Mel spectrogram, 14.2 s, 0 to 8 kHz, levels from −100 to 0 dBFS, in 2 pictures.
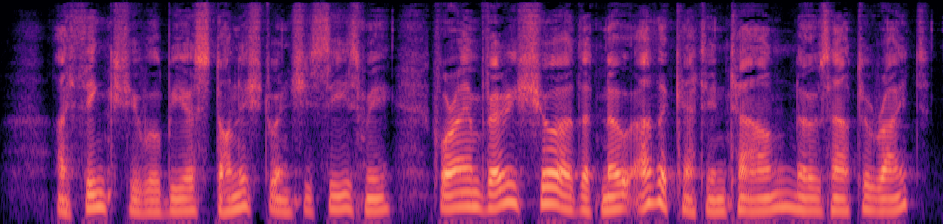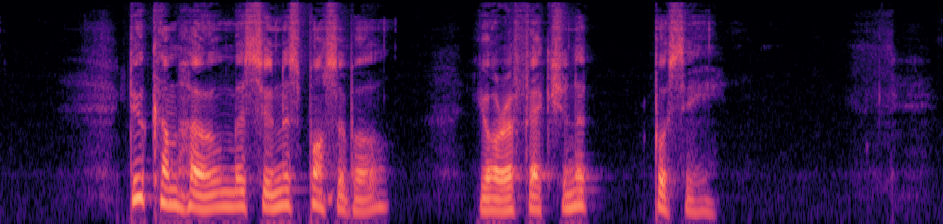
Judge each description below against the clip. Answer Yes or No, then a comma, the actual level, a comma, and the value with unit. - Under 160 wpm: Yes, average, 150 wpm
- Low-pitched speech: Yes, low, 130 Hz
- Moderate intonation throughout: Yes, average, 4.7 semitones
